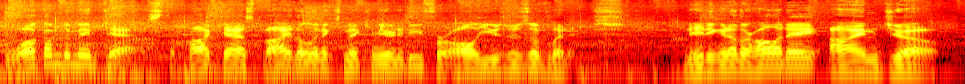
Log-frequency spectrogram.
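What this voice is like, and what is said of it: Announcer-style radio voice. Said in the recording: “Put on my radio voice.”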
